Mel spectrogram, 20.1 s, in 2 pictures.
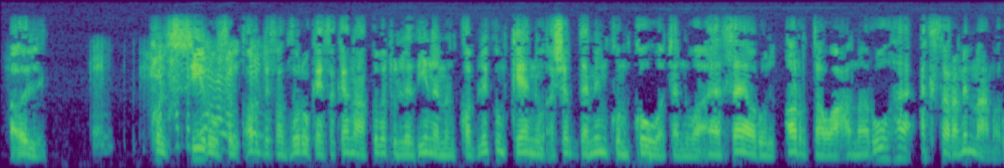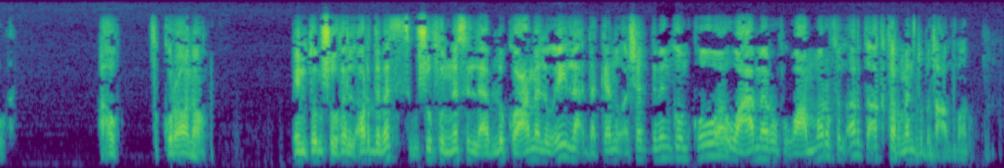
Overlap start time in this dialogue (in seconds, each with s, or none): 1.5 s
